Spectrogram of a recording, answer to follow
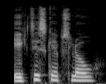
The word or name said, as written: ægteskabslov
